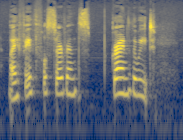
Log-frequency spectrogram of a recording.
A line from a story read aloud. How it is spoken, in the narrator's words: cried loudly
